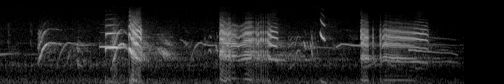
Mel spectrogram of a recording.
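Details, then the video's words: Echolocation calls of a large colony of Mexican free-tailed bats, a common Texas bat, slowed down into overlapping squeaky chirps, sweeps and buzzy bursts. "the following calls were made by a large colony of mexican free-tailed bats"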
